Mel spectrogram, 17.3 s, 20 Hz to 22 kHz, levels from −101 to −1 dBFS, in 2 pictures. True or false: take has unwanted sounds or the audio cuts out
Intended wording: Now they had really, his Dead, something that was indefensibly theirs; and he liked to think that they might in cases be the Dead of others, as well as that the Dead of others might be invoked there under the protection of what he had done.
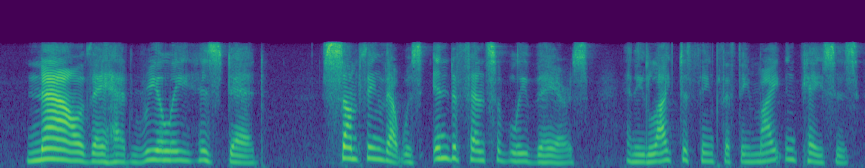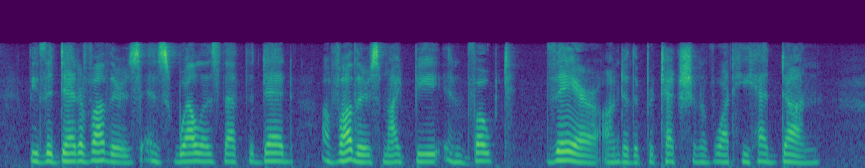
false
